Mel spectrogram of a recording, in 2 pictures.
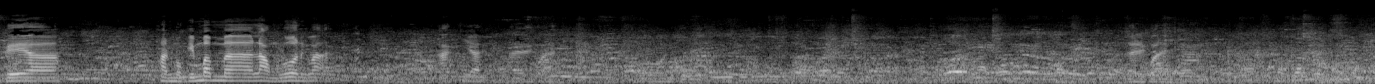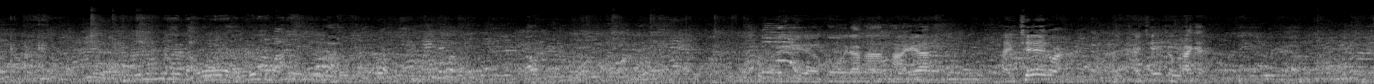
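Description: A crowd of people chatter all around.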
